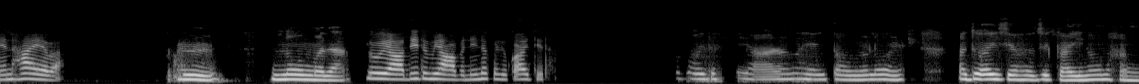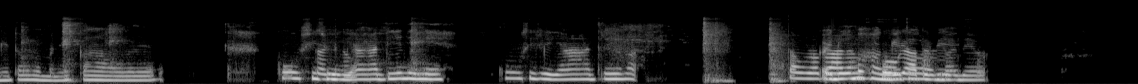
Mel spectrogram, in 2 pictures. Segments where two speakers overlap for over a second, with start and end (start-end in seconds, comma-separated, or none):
19.6-20.9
